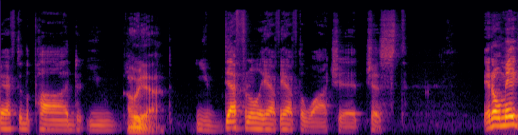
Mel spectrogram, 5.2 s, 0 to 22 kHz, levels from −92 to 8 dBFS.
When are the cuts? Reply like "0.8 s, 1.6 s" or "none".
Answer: 2.8 s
